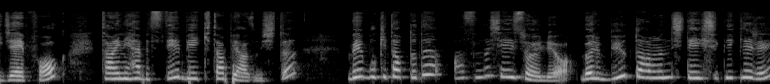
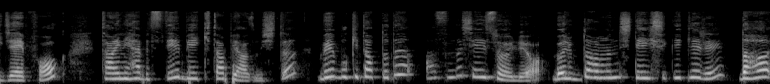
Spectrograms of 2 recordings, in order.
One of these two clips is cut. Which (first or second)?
second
